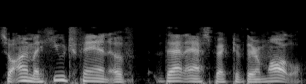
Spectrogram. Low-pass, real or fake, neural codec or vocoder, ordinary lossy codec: 7.2 kHz; real; none; MP3, 24 kbps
